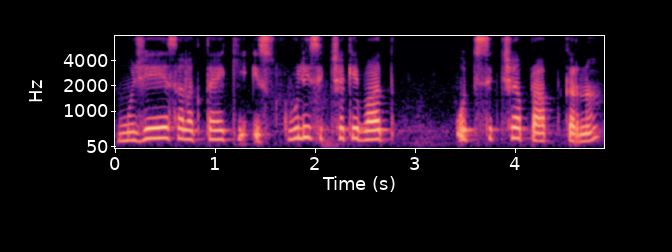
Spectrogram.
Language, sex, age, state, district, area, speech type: Hindi, female, 30-45, Madhya Pradesh, Balaghat, rural, spontaneous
